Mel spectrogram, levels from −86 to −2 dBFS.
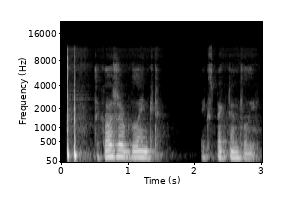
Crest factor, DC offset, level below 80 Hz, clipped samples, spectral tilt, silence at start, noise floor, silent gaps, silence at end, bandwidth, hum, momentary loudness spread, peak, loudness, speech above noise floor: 22 dB; under 0.1%; -52 dBFS; under 0.1%; -7 dB/octave; 0.1 s; -71 dBFS; none; 0.1 s; 11.5 kHz; none; 12 LU; -2 dBFS; -23 LUFS; 48 dB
